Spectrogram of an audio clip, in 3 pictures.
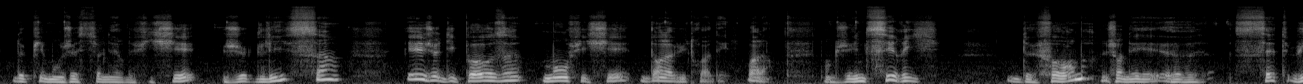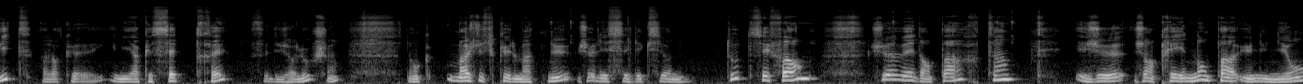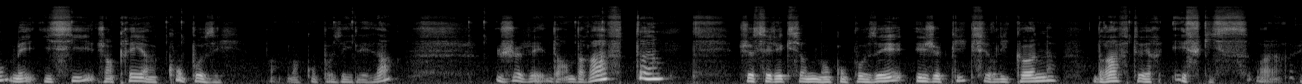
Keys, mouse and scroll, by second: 0.3 click, 2.2-6.8 drag, 8.3 click, 18.5 shift+click, 21.7 click, 22.9 click, 26.5 click, 27.6 click, 29.3 click, 30.7 click, 31.7 click, 37.1 click.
